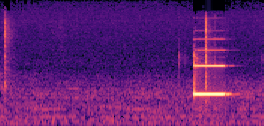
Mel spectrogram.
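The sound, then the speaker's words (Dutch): A single short electronic beep, clear and steady-pitched with bright harmonics, sounds from a label pen as it powers on when the button at its thick, speaker end is pressed, following a quiet stretch with a faint click at the start. “Dan gaan we een korte duwtoon op.”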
